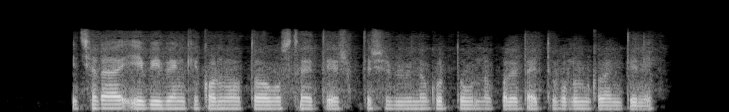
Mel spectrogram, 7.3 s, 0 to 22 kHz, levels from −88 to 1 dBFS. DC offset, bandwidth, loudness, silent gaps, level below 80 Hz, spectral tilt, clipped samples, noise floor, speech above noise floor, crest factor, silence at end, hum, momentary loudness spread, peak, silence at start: under 0.1%; 7.6 kHz; -19 LUFS; none; -56 dBFS; -7 dB/octave; under 0.1%; -89 dBFS; 71 dB; 16 dB; 0.75 s; none; 8 LU; -2 dBFS; 0.7 s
